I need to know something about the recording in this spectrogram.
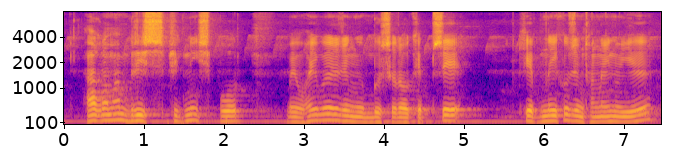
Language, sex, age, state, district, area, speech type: Bodo, male, 45-60, Assam, Kokrajhar, rural, spontaneous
